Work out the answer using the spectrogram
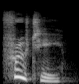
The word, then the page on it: fruity: British English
